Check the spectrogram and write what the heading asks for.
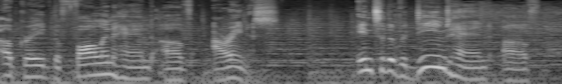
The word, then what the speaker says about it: Ouranos: to upgrade Irenaeus yep I said it right Uranus oh you are a n OS I bet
